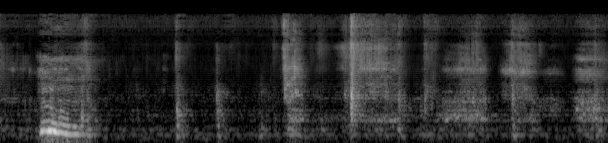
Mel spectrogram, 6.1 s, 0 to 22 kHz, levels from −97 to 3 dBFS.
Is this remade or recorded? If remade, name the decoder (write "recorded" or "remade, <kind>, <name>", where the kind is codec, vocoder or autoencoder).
remade, vocoder, BigVGAN v2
